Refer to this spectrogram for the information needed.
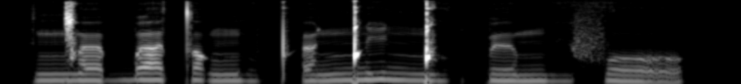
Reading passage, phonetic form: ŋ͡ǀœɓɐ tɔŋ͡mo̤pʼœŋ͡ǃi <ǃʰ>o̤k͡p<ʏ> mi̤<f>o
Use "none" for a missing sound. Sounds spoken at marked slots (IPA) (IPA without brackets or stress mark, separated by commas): ŋ͡ǃ, ʏ, f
